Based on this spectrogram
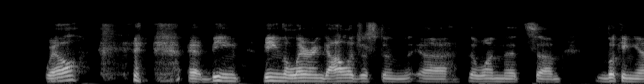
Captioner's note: laughs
